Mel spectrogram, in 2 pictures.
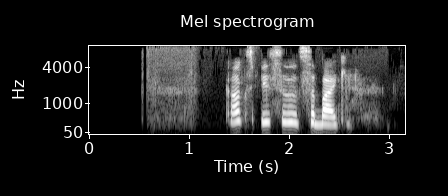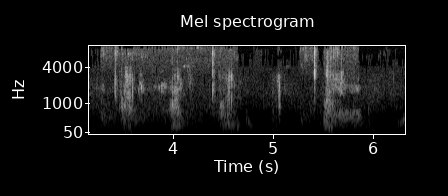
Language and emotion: Russian, neutral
